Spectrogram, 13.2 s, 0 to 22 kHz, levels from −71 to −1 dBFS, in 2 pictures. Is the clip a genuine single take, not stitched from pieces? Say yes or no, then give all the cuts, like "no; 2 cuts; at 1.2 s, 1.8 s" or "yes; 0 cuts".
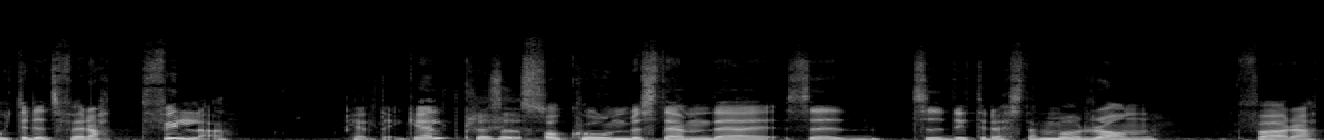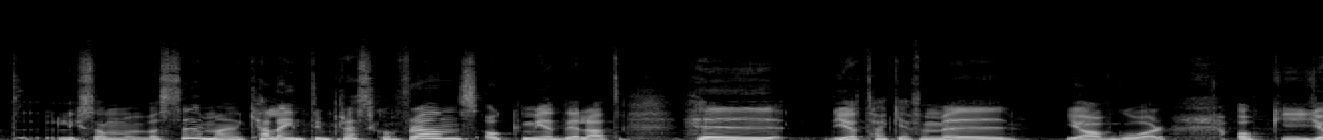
yes; 0 cuts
